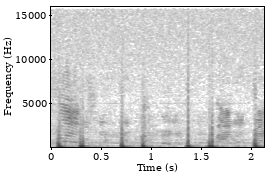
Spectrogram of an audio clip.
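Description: Heartbeat sound effect in a dance track's break: three pairs of low thumps in a lub-dub rhythm, about one and a half pairs a second.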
